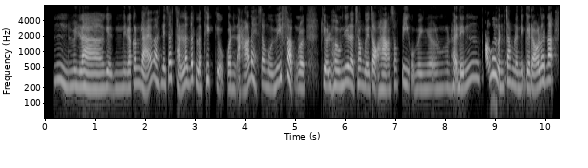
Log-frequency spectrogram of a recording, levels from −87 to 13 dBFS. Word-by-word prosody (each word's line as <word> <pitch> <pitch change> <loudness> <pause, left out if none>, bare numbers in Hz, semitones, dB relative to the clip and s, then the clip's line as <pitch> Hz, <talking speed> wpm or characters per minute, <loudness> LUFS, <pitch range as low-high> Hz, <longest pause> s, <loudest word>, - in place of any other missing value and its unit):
Ừm, 255 -7 -7
mình 210 -2 -3
là, 190 -2 +4
kiểu, 200 -2 -1
mình 195 +1 -10
là 205 - +3
con 240 +2 -4
gái 210 - +3
mà. 280 -5 +1
Nên 240 -1 -3
chắc 310 0 0
chắn - - -1
là 250 - +5
rất 295 +1 +2
là 205 - 0
thích, 285 -2 -4
kiểu, - - -6
quần 195 -2 -2
áo 180 +1 +1
này, 320 -4 -2
xong 225 -3 -4
rồi 190 -1 -6
mỹ 250 +10 -2
phẩm, - - +6
rồi, 200 -1 +3 0.4
kiểu, - - +2
hầu 215 -1 0
như 255 +4 +1
là 230 - +3
trong 225 +1 -4
cái 190 -1 -1
giỏ - - +5
hàng 185 -1 +3
Shopee 230 +2 -7
của - - -8
mình, 190 0 -8
ờ, 190 - -6 0.3
phải 200 - +3
đến 260 +12 -3
80% 260 - +2
là 200 - -3
những 195 - -8
cái 200 - +1
đó 185 +1 +5
luôn 265 +3 +2
á. 285 0 +8
215 Hz, 270 wpm, -25 LUFS, 195-255 Hz, 0.4 s, á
